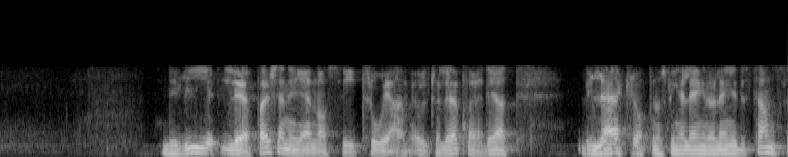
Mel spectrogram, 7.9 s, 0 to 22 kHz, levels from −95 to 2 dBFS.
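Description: From 2.06 to 2.29 s and again from 5.86 to 6.44 s the speech turns hoarse and gargly: AMR bit errors, with roughly one bit in ten flipped, so excitation pulses and fine gain and spectrum values land wrong. Unlike a dropout, pitch and loudness survive.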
